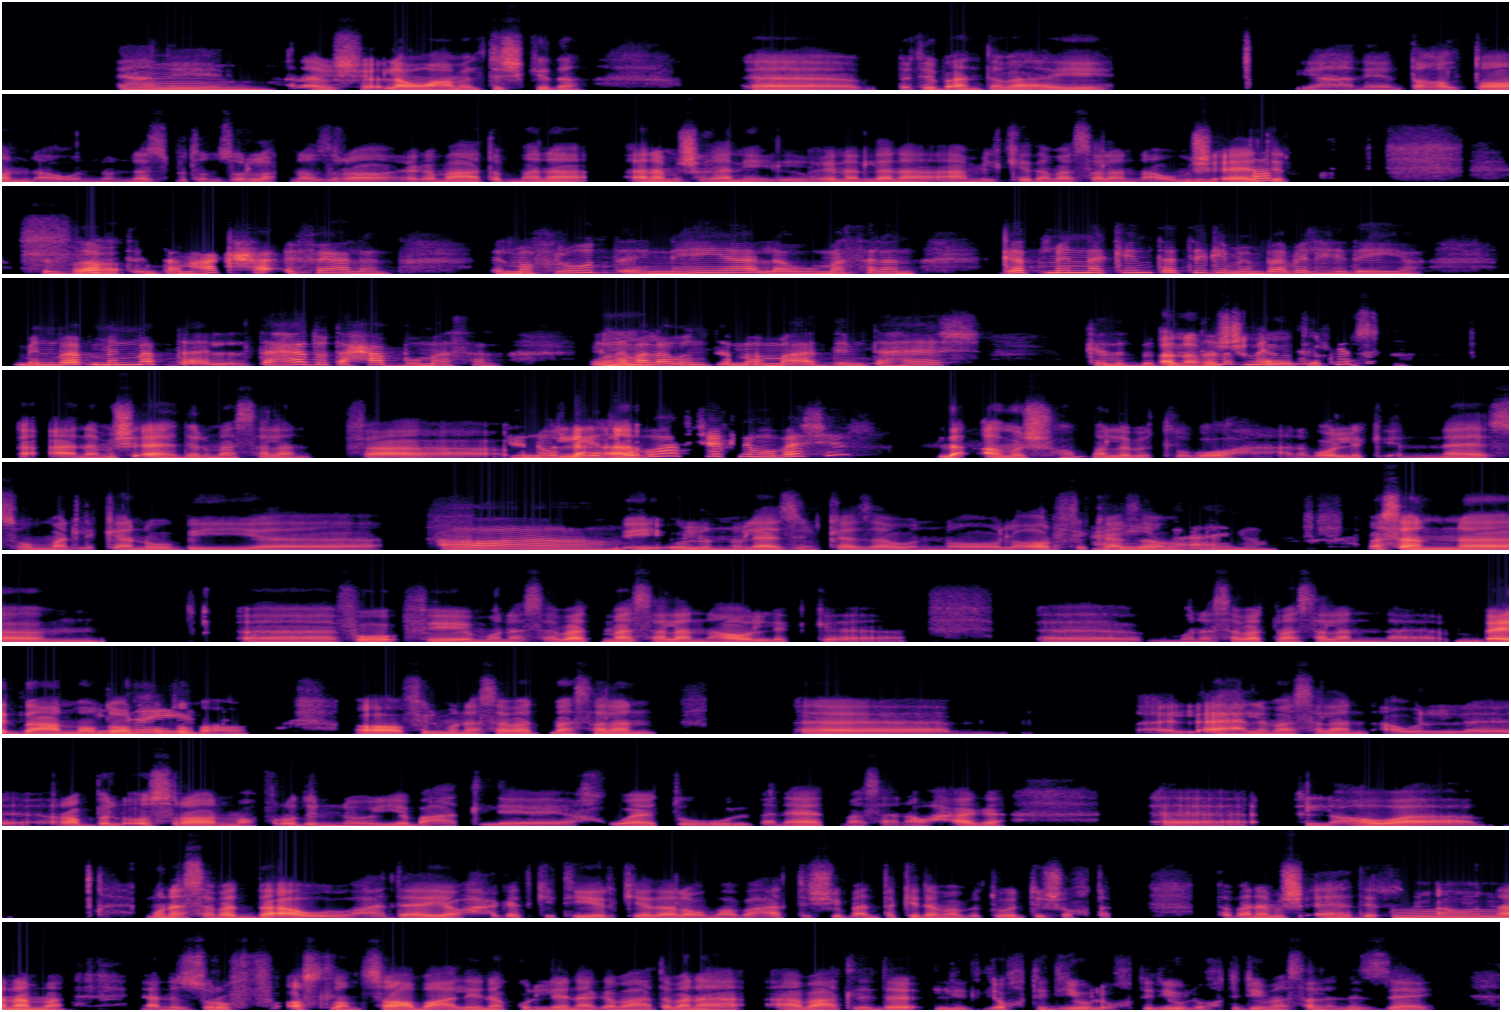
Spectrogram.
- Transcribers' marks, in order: tsk; tapping; tsk
- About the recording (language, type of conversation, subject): Arabic, advice, إزاي بتوصف إحساسك تجاه الضغط الاجتماعي اللي بيخليك تصرف أكتر في المناسبات والمظاهر؟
